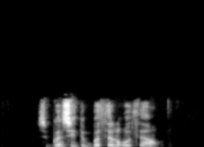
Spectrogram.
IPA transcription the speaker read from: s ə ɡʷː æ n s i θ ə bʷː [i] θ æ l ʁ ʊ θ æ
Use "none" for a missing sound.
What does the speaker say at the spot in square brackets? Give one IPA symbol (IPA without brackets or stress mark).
æ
